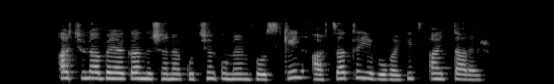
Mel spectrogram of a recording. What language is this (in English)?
Armenian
